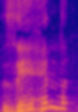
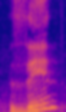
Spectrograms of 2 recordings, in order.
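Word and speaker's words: zehn: نطقتها تي اشتط اشتط حرف الها لا ينطق لو بعد حرف متحرك او بين حرفين متحركين زي ايه؟ زي زين زي زين زي زين او جين من الاخطاء الشائعه ان الناس بتنطقها زيهن وجيهن لا هنا الهاء لا تنطق زين وجين Die Küchen öffnen.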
